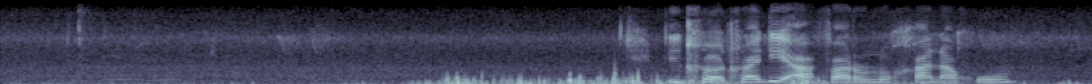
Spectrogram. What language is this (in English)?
Tswana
